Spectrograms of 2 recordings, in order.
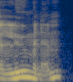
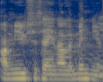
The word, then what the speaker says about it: aluminium: I have no issues with you saying it, but aluminum is weird to me because I'm used to saying aluminium.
